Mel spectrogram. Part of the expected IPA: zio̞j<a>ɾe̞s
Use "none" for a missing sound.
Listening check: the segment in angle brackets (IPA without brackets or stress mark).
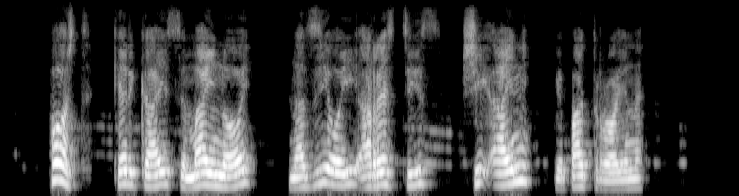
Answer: a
